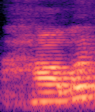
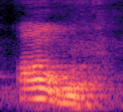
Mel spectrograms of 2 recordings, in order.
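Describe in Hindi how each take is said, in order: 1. यह शब्द h ध्वनि से शुरू होता है। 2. यह शब्द स्वर ध्वनि से शुरू होता है। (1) "तो ये हावर नहीं पढ़ना है, हा नहीं है" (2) "आवर, इसलिए एन आवर अगो"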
